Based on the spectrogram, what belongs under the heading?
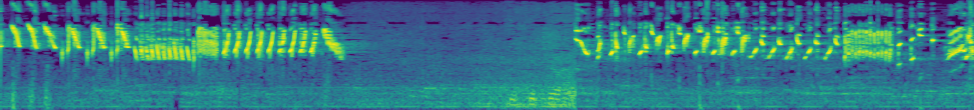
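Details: European goldfinch from the Khemis Miliana area, Ain Defla province, Algeria, singing rapid, high, tinkling twitters and liquid trills in two long bursts, broken by a short pause with a soft low rustle.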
